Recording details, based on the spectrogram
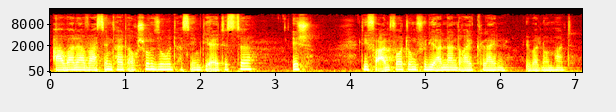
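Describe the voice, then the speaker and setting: A woman's voice: low voice, steady tone, brisk, a little mellow. A middle-aged woman in an interview, recalling her childhood in plain, rambling speech full of fillers. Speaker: interviewee, victim's sister. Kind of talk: recorded interview recollection.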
